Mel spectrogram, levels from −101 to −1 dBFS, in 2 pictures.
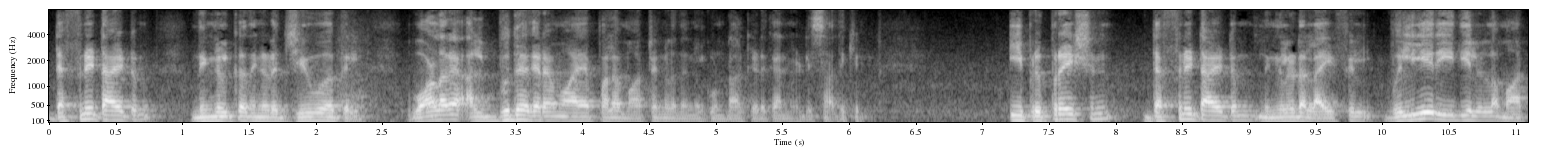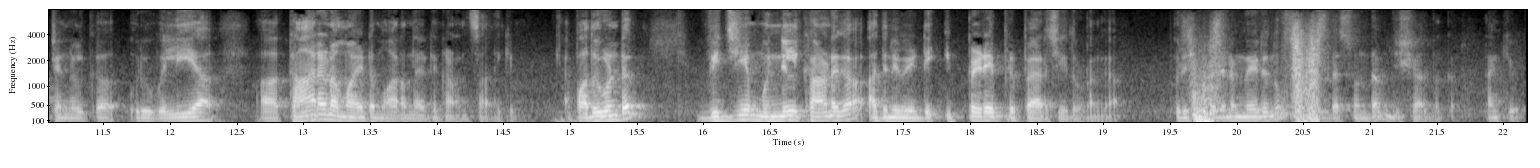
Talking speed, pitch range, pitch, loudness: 120 wpm, 90-115 Hz, 100 Hz, -17 LUFS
